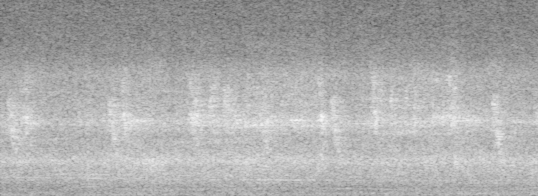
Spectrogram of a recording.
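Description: Steady loud noise, heaviest at the low end, with brief faint chirps over it.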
